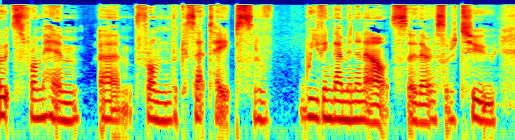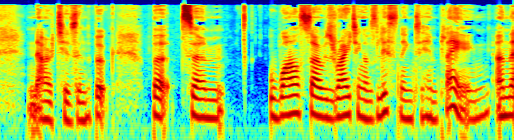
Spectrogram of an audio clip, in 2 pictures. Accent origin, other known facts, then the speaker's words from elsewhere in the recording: Berlin, Germany; our home growing up in Berlin.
